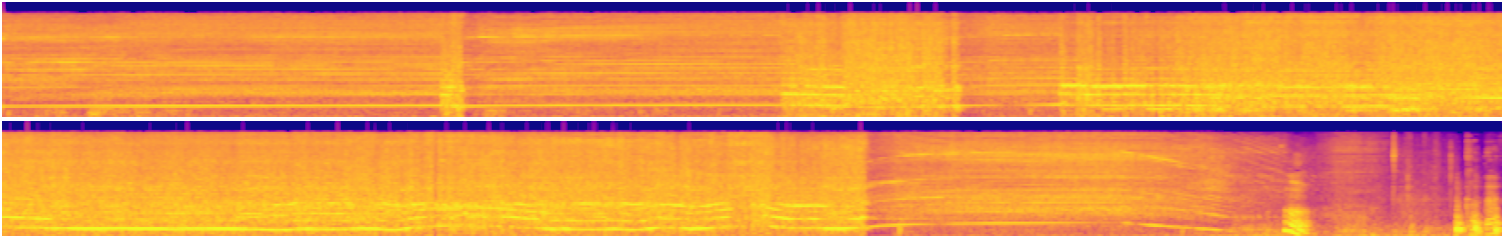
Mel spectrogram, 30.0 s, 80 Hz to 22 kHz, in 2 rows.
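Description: Dremel 200 corded rotary tool running on high with a cutoff wheel, a steady high whine, then cutting through a metal stud. Harsh grinding starts about 8 seconds in, and the motor's pitch drops and wavers under the load. Near the end the pitch rises again as the wheel comes free, then the tool is switched off and winds down.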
